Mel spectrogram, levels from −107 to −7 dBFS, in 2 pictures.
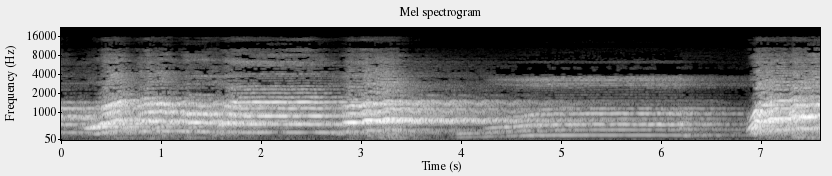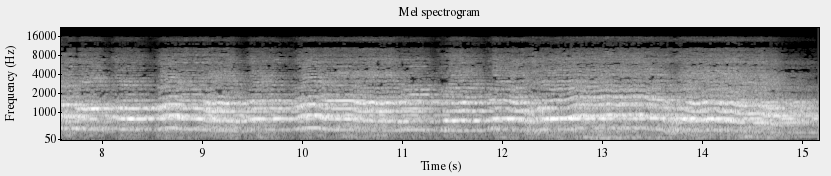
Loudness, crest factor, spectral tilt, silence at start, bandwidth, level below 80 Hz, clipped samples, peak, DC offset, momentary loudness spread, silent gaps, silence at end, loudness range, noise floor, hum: -16 LUFS; 16 dB; -3 dB/octave; 0 s; 10.5 kHz; -60 dBFS; under 0.1%; -2 dBFS; under 0.1%; 18 LU; none; 0 s; 7 LU; -42 dBFS; none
